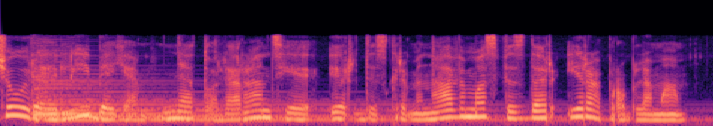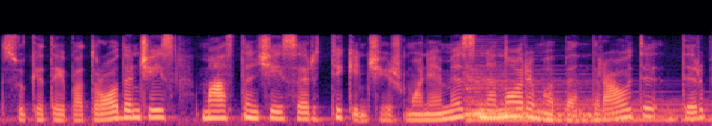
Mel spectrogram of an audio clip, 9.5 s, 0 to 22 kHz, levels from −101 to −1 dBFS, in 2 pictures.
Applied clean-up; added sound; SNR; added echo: none; Acoustic guitar / Strum; 9 dB; none.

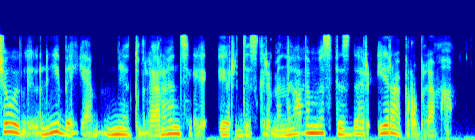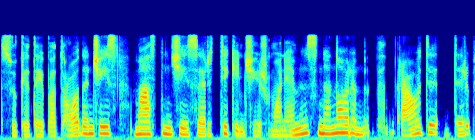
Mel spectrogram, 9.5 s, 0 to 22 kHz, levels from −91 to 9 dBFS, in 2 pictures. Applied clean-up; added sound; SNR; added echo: neural diffusion model UNIVERSE++.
